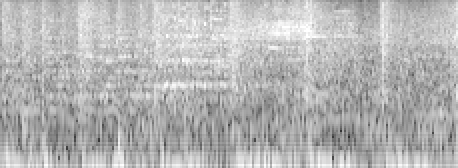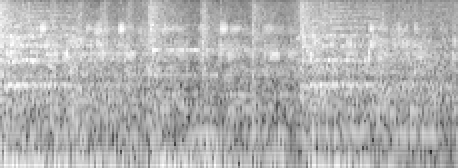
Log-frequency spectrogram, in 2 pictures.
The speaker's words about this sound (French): C'était la bande-annonce de The Marvels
